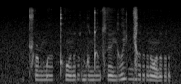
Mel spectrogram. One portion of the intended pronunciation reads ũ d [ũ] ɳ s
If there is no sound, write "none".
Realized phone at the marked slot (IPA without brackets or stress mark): ũ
